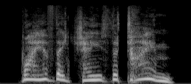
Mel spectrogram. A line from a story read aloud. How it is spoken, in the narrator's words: Harry said breathlessly as they hurtled past the Auror cubicles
